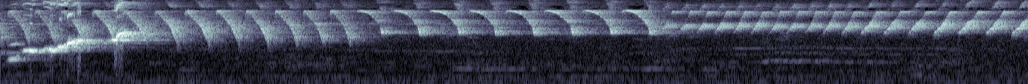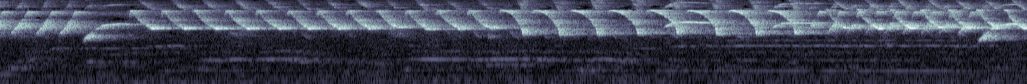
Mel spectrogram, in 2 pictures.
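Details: Caged canary lure recording used to coax reluctant birds into singing, made up of continuous bright high chirping and rapid trilled phrases, with a rising opening note and steady repeated pulses throughout.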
